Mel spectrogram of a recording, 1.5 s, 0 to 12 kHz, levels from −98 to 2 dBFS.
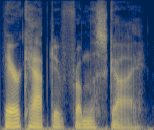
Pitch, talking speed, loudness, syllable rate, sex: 85 Hz, 235 wpm, -22 LUFS, 5.5 syllables/s, male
